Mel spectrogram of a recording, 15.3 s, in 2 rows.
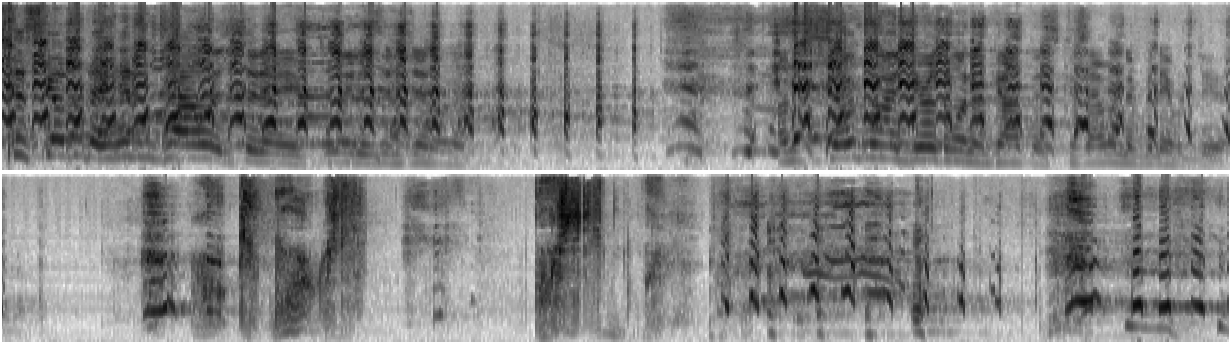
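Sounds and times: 
laughter: 0.0 - 9.2, 11.8 - 15.3
speech: 0.5 - 3.2, 4.2 - 7.9, 8.5 - 10.0, 11.0 - 13.5
person imitating a cartoon duck's voice: 8.8 - 10.0, 11.0 - 11.9.

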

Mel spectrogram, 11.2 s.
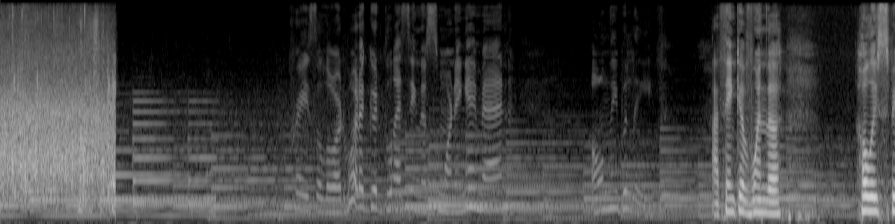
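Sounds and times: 
audience clapping: 0.0 - 1.5
speech: 4.4 - 6.6, 7.4 - 11.1.

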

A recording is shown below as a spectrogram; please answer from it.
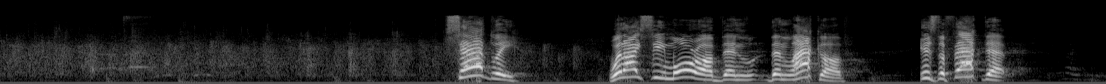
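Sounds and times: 
audience clapping: 0.0 - 6.6
faint low hum: 0.0 - 11.0
speech: 4.6 - 5.3, 6.1 - 8.6, 9.2 - 10.2.

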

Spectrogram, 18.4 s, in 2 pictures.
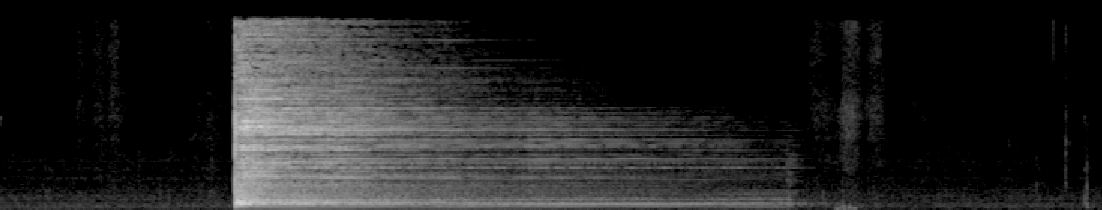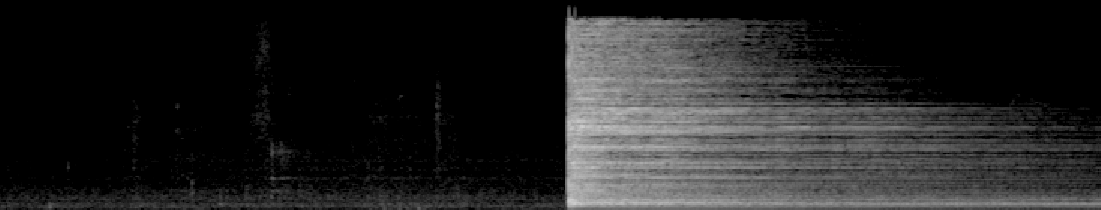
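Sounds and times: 
clanging cymbal or resounding gong: 2.0 - 6.7, 14.0 - 18.3.

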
